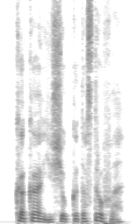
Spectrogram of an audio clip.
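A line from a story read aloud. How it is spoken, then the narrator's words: Hoarse, unfamiliar deep voice. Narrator (Russian): Голос прозвучал хрипло, чужим басом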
